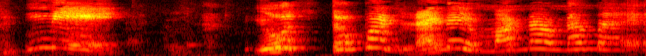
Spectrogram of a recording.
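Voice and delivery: very high, mocking, laughing insult voice; rude scammer. Pretend scammer yelling at an old lady in a high mocking voice. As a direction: squeal it out like a rude caller. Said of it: "I would be yapping about".

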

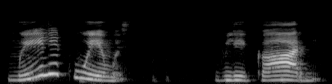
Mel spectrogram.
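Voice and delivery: slow, deliberate poem lines with each key word pushed; slow dictation. Shown as a demonstration. Teacher dictating corrected rhymes to pupils, slow. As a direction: dictate it for children to write.

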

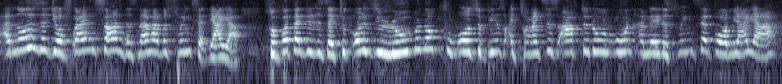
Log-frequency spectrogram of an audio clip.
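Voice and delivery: industrious German boyfriend in a mock accent; thick comic German accent with eager explaining. German boyfriend explaining his beer-can swing set, mock German accent. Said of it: "'cause he was German".

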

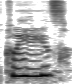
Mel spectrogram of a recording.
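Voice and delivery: high-pitched, desperate begging; thin, high, pleading cry; frantic plea. A narrator's reading. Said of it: "Hermione whispered frantically".

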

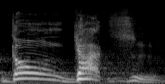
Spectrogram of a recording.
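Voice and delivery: gongatsu said slow, low, drawn out; slow careful gongatsu; Greek word gongatsu. Shown as a demonstration. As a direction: spell out gongatsu slowly. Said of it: "they use this Greek word".

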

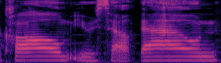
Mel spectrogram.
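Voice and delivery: drawn-out, slow calming words; slow self-soothing. Real, not acted. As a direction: talk yourself down slowly, word by word. Repeats it to steady herself.

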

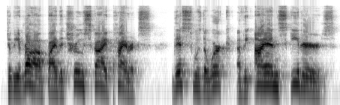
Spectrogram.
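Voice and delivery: high, loud, slow gremlin boast; pompous gremlin proclamation. Acted. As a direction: announce your glory to the crowd. Zip shouting while flying.

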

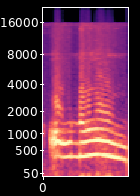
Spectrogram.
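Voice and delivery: high, loud storybook wail; dismayed cry. A narrator's reading. Billy finds the animals asleep, cries out in mock dismay. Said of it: "Billy cried".

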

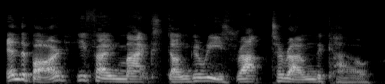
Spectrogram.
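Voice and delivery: ordinary delivery

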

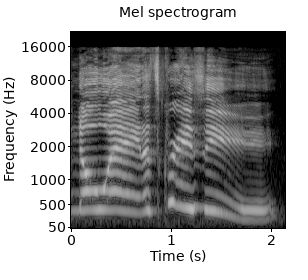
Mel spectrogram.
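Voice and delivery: high, loud, drawn-out astonishment; mock amazement. Streamer playing amazed with chat, hammed-up surprise. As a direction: gush in hammed-up disbelief.

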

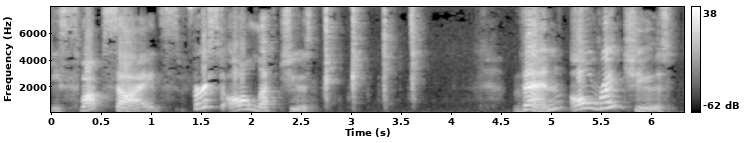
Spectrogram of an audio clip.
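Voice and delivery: slow and loud, chewing each word; slow, chewy reading. Acted. Librarian acting Reuben's chewing, slow and loud. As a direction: draw out the chewing.

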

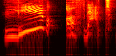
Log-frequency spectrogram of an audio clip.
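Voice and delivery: high, loud, slow scream; screaming queen. A narrator's reading. Queen screaming at the bowing gardeners. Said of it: "screamed the Queen".

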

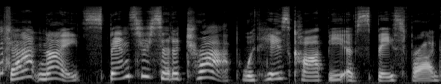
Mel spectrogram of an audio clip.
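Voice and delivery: lively read-aloud storytelling voice; story narration. A narrator's reading. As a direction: tell it like reading to children.

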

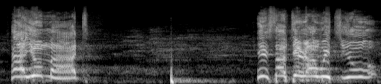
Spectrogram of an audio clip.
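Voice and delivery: high, loud outraged shout; comic shout. Acted. Comedian yelling at the woman over baby teeth, loud and high. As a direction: yell it at her, pitch way up.

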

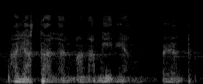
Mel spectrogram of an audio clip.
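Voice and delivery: low, very soft, trailing away; hushed aside. Retold or imitated. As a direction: spot someone and murmur it under your breath. Spotting her during the prayer.

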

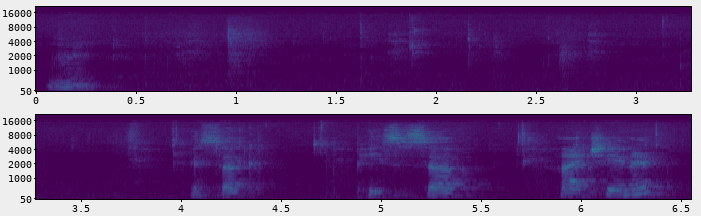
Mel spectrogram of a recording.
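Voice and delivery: talking while chewing; muffled by food in mouth; mouth full, chewing. Real, not acted. Seen 0: Spoon in mouth before; cheeks full, chewing while talking, next bite.

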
